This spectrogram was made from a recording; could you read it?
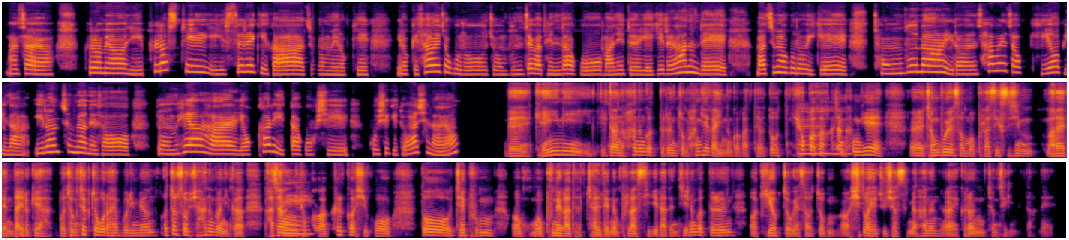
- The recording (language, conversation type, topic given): Korean, podcast, 플라스틱 쓰레기를 줄이기 위해 일상에서 실천할 수 있는 현실적인 팁을 알려주실 수 있나요?
- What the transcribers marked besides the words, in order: tapping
